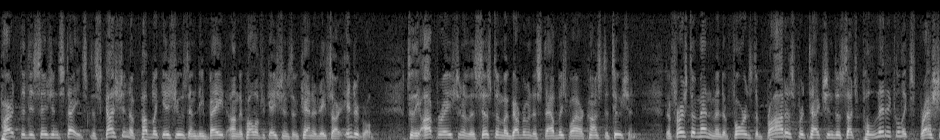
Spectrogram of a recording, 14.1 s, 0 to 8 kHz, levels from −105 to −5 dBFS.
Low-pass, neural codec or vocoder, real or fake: 7.2 kHz; none; real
